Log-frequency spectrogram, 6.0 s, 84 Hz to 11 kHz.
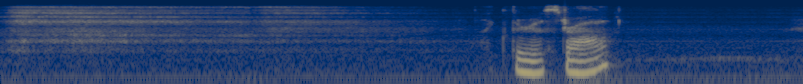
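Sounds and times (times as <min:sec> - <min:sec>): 
deep breath in nose, out mouth: 0:00.0 - 0:03.5
speech: 0:03.8 - 0:04.7.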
